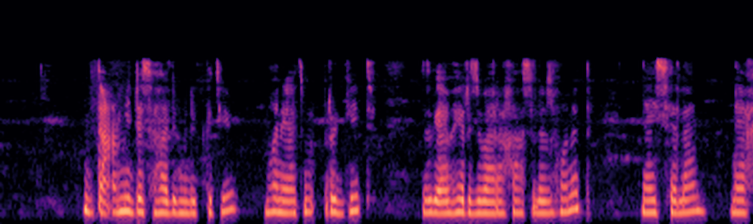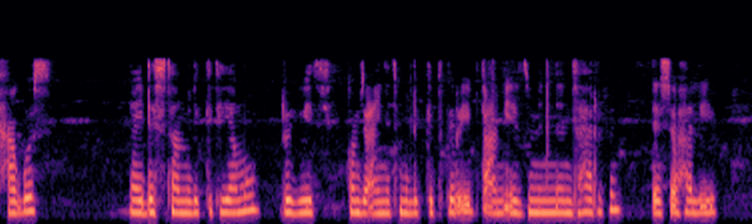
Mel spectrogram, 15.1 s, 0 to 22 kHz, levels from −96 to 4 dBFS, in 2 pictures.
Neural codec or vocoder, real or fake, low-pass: none; real; 7.2 kHz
